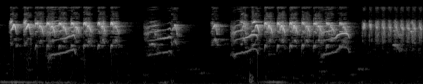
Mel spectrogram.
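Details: Lure call of a brown-throated sunbird, noisy agitated style used for trapping: thick high chatter with rising slurred notes, two short silences, ending in evenly pulsed high notes.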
